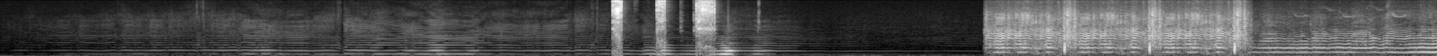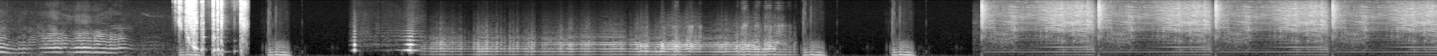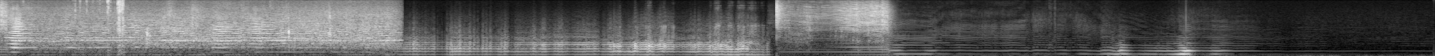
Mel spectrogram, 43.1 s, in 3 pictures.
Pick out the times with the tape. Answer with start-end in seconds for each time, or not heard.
6.1-7.2, 16.1-16.9, 29.5-30.0.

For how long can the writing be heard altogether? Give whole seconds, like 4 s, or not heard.
not heard.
